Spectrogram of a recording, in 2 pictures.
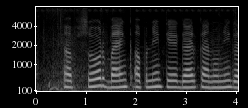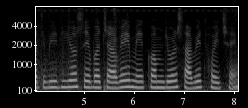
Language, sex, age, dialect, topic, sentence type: Magahi, male, 18-24, Western, banking, statement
